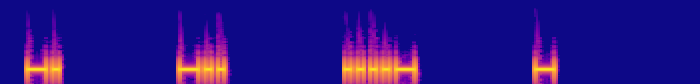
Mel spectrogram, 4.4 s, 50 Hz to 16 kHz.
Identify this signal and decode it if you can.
Morse code, heard as a keyed tone, about 30 wpm, spaced as for 10 wpm, 700 Hz. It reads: ND4T
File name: Lesson 17g - Letter u - Call Signs 30wpm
